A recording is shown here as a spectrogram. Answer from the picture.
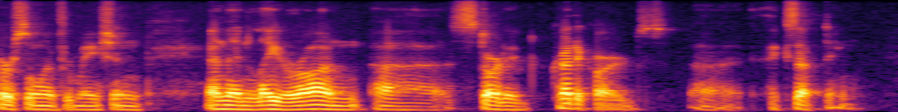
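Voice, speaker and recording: In an American accent, this is an unremarkable speaking voice with fairly even intonation. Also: man. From Central Pennsylvania. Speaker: cybersecurity and smart building consultant. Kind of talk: interview conversation.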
